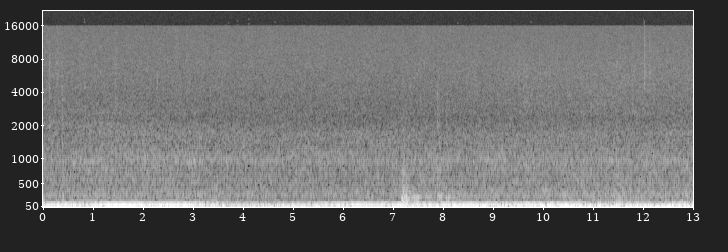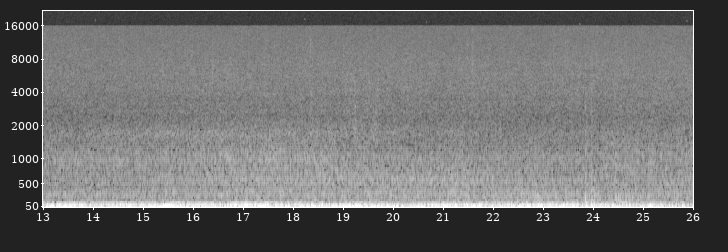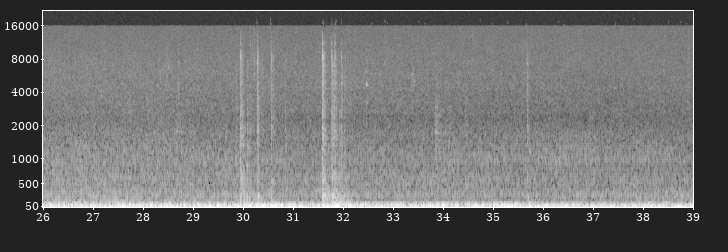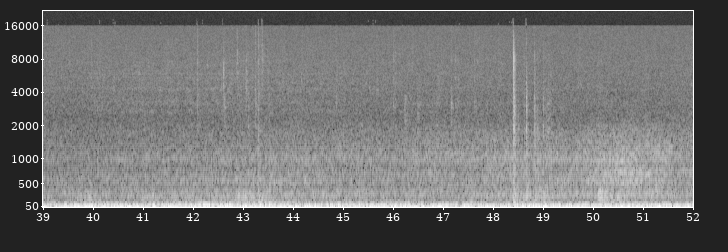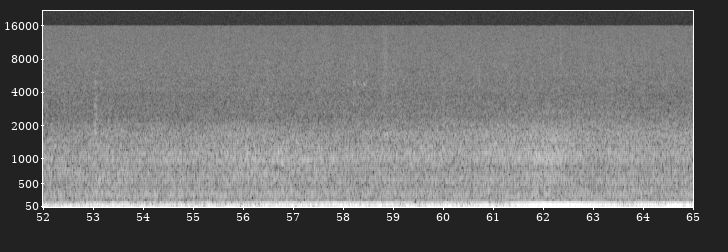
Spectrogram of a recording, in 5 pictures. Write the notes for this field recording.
inside of a cabin of a huge spider like construction crane - winds, rustling of leaves, cables, birds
